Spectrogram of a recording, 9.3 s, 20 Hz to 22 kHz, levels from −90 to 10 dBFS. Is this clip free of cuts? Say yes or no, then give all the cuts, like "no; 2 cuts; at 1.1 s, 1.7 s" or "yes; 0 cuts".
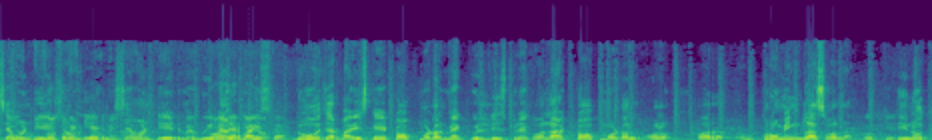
yes; 0 cuts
